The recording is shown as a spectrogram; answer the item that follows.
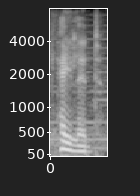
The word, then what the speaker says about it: Kyrre: I've actually confirmed it with my mother-in-law, who is Irish, and she said that Kyrre is actually the right way to say it, apparently.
